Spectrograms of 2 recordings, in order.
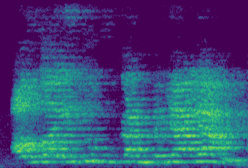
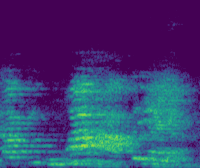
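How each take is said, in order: First: "bukan penyayang" said loud and high, falling at the end; loud setup on "bukan penyayang"; stress the negation. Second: "Maha" lifted with a rising close; emphatic "Maha" ending upward; stress on MAHA. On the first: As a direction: push out the rejected word "penyayang". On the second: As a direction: crown the phrase on "Maha Penyayang". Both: Shown as a demonstration.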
